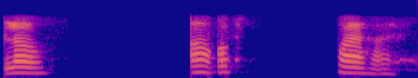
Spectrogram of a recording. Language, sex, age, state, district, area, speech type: Assamese, female, 30-45, Assam, Dhemaji, urban, conversation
